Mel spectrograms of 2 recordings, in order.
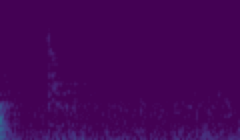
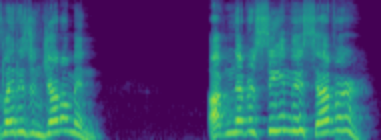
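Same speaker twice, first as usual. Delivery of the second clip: very high-pitched, exasperated outcry; incredulous rant. Real, not acted. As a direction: climb into a high, strained voice of disbelief. Incredulous rant about gangs taking over.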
